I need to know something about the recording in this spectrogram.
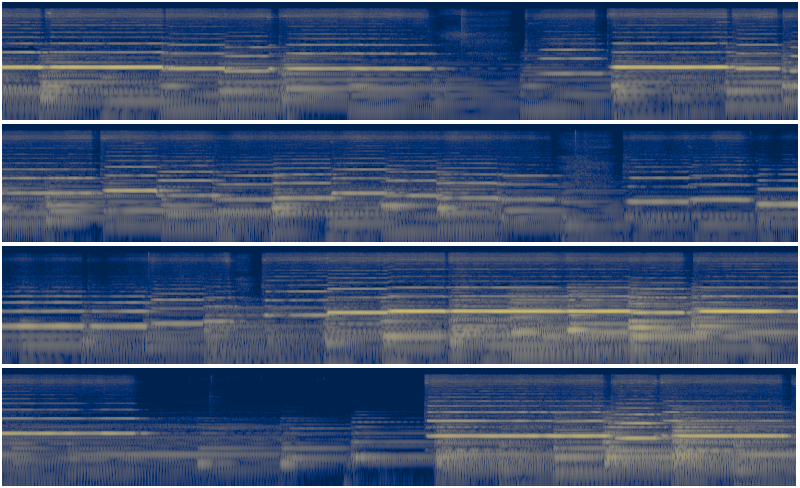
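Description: Concert flute playing a melody of long held notes, accompanied by grand piano. Near the end the flute falls away and there is a short break before both come back in.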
